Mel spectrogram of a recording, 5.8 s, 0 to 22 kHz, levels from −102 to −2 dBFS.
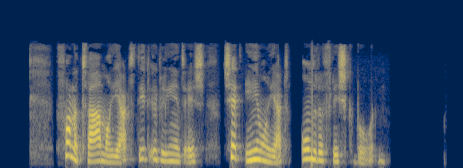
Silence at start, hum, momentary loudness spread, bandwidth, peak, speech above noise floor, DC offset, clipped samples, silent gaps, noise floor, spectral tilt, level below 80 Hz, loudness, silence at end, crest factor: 0.4 s; none; 14 LU; 7.8 kHz; -2 dBFS; over 71 dB; under 0.1%; under 0.1%; 3.65-3.77 s; under -90 dBFS; -5.5 dB/octave; -58 dBFS; -19 LUFS; 1 s; 18 dB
